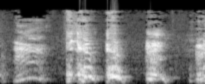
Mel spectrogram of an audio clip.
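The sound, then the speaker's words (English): A person deliberately clears their throat in an exaggerated way while playing a role-playing game. Five loud, harsh, raspy bursts come in quick succession, each separated by a brief pause. “That's the in-character clearing the throat.”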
